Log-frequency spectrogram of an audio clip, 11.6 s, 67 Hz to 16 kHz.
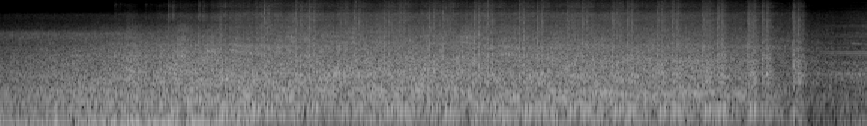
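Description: E259 series Narita Express electric train passing at high speed, a loud steady rush of wheels on rail and air that builds over the first couple of seconds. A few sharp rail-joint clacks come near the end, then the sound falls off abruptly.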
